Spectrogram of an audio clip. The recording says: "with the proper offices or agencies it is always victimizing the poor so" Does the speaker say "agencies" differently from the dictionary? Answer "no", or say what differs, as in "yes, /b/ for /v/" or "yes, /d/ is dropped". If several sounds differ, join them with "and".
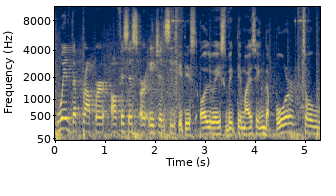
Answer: yes, /z/ is dropped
